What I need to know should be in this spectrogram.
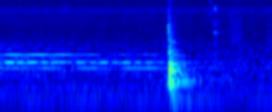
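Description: A piano chord rings and fades.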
